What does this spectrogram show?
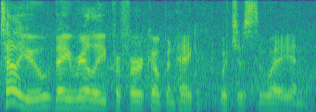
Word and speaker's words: Copenhagen: Center's Environmental Change and Security Program here in Copenhagen, where the site of the December Conference of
